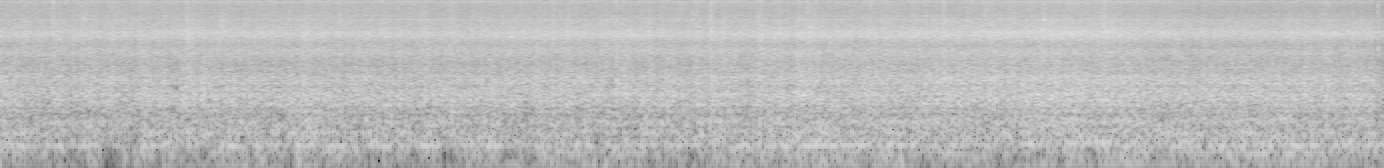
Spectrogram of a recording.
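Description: Heavy rain falling steadily on a car's roof and windshield, heard from inside the cabin while the car drives along a wet road.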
